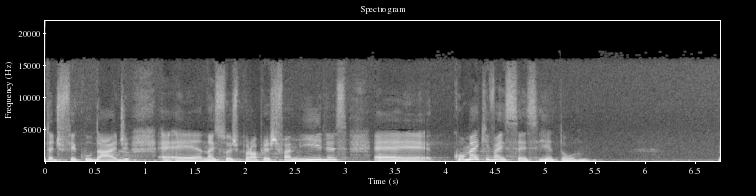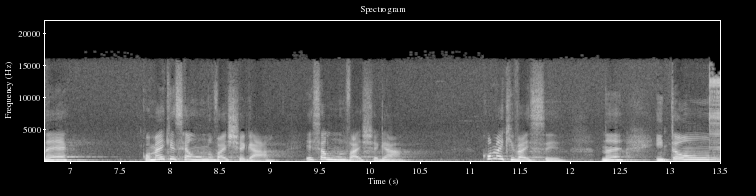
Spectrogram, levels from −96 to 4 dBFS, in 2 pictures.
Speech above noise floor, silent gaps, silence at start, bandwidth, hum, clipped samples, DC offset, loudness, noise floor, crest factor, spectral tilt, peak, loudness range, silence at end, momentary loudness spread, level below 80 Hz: 27 dB; none; 0 s; 16.5 kHz; none; under 0.1%; under 0.1%; -13 LUFS; -40 dBFS; 14 dB; -4.5 dB/octave; 0 dBFS; 3 LU; 0 s; 9 LU; -60 dBFS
